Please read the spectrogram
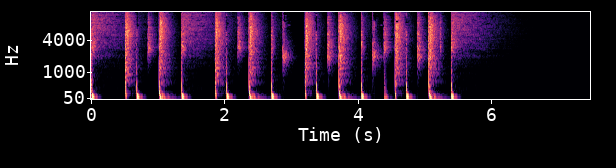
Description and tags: Chilly Billy 89BPM
A chilling drum loop perfect for modern zouk music. Made with FL Studio (89 BPM).
beat, drum, loop, zouk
